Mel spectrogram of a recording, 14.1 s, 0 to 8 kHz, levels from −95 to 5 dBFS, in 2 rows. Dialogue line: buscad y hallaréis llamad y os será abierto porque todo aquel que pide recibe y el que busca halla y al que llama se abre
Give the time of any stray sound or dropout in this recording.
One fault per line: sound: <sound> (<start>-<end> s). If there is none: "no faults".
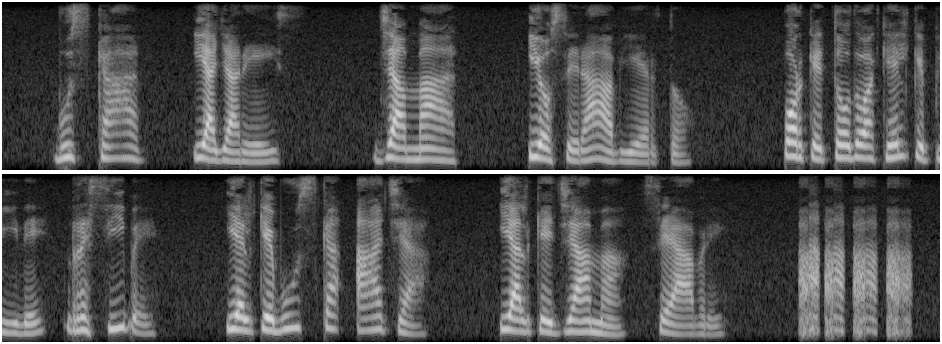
sound: laugh (13.0-13.9 s)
